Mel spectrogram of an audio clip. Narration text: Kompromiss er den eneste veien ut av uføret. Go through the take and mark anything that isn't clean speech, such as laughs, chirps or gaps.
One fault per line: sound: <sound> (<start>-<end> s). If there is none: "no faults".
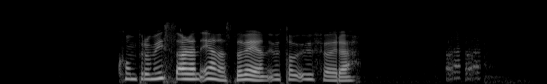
sound: laugh (4.5-4.8 s)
